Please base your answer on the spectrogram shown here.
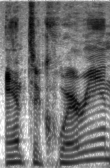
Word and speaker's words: Antiquarian: Correct me if I'm wrong, but I think he's Antiquarian. Is that how you pronounce it? Yes.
